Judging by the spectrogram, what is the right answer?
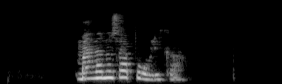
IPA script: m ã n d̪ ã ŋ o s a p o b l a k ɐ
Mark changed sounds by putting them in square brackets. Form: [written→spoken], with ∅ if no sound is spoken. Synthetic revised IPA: m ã n d̪ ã [ŋ→n] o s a p [o→u] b l [a→i] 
